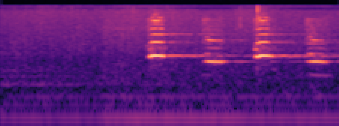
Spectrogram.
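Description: Background music cue: after a near-quiet first second, three short, clear, high notes alternating between two pitches, high, low, high, like a comic sting.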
